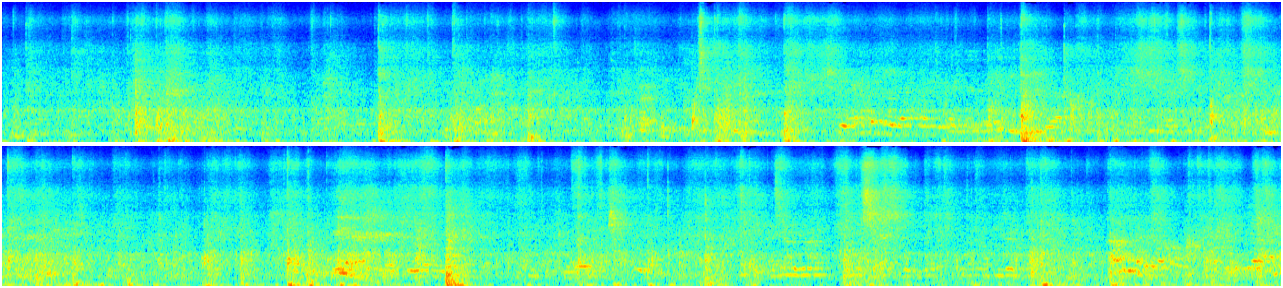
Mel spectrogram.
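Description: Bare feet shuffle and thump on a padded mat in a large echoing hall.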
